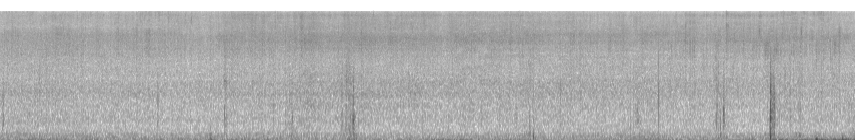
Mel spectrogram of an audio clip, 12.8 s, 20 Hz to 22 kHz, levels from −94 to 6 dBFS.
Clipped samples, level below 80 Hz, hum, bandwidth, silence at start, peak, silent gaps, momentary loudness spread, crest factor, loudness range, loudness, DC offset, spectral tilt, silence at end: under 0.1%; -48 dBFS; none; 16 kHz; 0 s; -10 dBFS; none; 4 LU; 28 dB; 2 LU; -35 LUFS; under 0.1%; -1 dB/octave; 0 s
